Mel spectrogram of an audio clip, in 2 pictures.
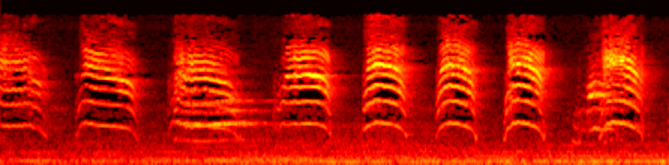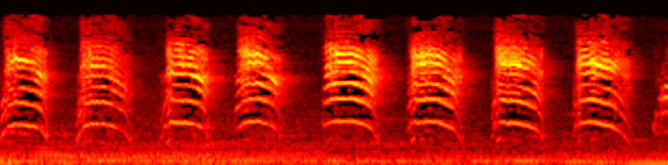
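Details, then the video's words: Newborn kitten giving high, thin meows, each an arched rising-then-falling cry, repeated roughly every second with steady rhythm; faint low background hum. "new born kitten 🐾 reaction"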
